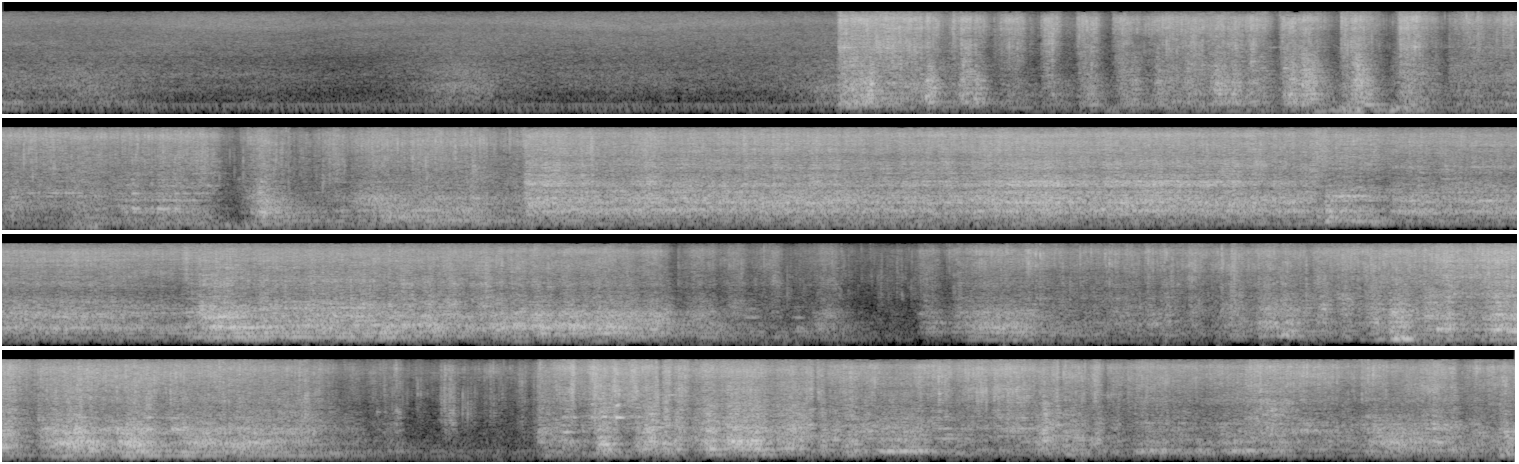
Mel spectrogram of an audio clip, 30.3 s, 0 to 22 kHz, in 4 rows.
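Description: Pressure washer jet spraying water over the bare, rusted steel body shell of a 1965 VW Beetle: a loud hiss and splash that starts about four seconds in and rises and falls as the spray moves over the panels, dropping away briefly twice.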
